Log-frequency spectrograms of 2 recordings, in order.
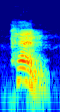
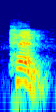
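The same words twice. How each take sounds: No difference in how they are said.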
